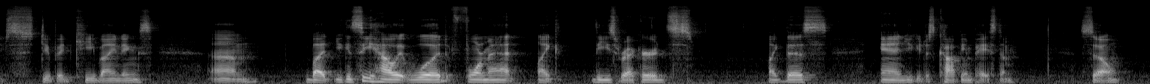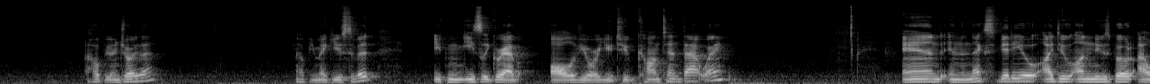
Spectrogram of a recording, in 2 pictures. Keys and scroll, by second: 3.1-8.7 typing, 6.2 Escape, 18.1 super+q.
